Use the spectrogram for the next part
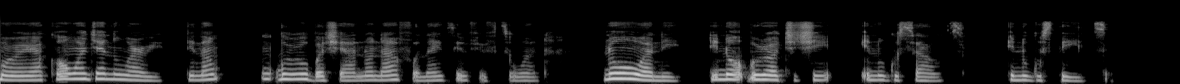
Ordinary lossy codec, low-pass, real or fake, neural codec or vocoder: none; none; fake; codec, 16 kHz, 16 kbps, FreqCodec, smaller model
